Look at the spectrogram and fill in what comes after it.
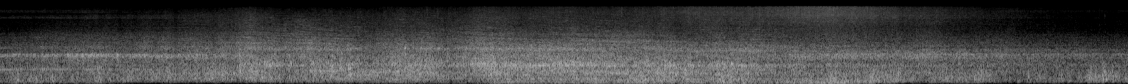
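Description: A six-car JR Hokkaido 733 series electric multiple unit passes close by at speed, wheels clattering over the rails with a continuous rushing noise. The noise is loudest as the middle cars go by and fades as the train pulls away near the end.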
